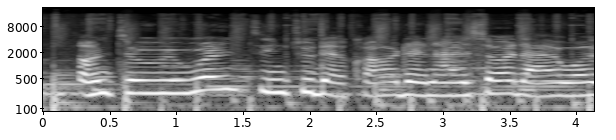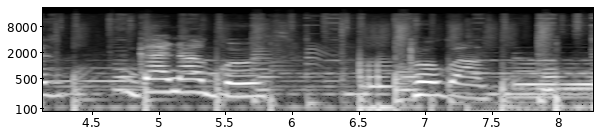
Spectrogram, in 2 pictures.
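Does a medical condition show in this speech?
Yes: cerebral palsy; from birth; present for 24 years.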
